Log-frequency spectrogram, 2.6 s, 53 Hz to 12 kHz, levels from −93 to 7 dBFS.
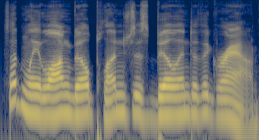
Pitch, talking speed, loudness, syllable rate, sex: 140 Hz, 185 wpm, -17 LUFS, 5.4 syllables/s, male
